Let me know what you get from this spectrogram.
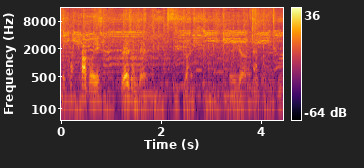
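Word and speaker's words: raison d'être: new Lola single, and I remember how to pronounce it properly. Raison d'etre.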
